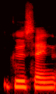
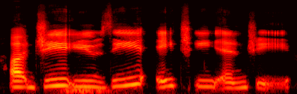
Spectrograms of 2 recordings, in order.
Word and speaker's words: Guzheng: the Japanese koto or Chinese goosing. I'm really sorry about that pronunciation. Guzheng.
